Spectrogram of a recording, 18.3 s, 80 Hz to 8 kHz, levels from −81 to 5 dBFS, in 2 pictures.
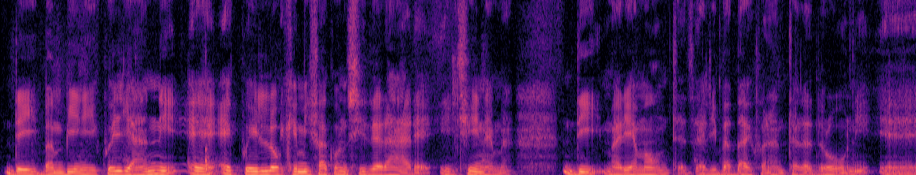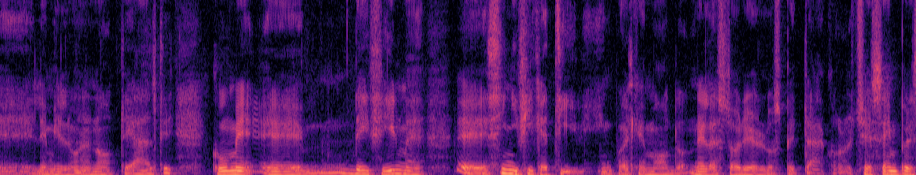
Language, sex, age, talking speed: Italian, male, 60-79, 145 wpm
